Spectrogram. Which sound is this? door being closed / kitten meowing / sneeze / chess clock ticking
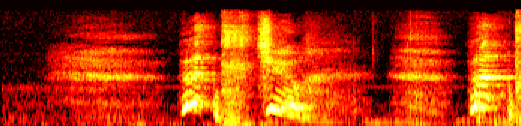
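sneeze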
